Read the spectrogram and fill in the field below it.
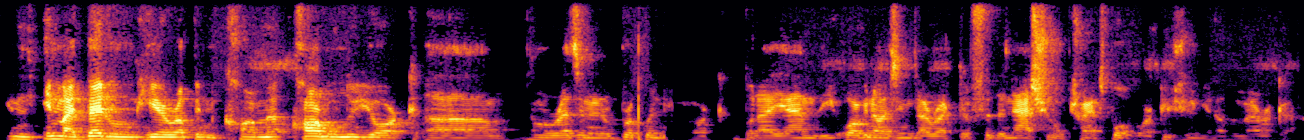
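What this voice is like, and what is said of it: Regional American accent, not Californian. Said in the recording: “You'll guess from my accent that I'm not in California.”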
